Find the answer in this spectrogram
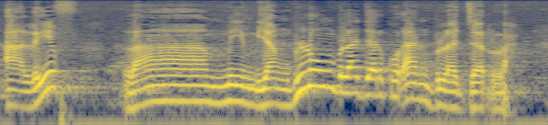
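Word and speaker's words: الم: macamnya seorang anak sebenernya bukan alamak alamak harusnya alif.lam.mim yang belum belajar Quran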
